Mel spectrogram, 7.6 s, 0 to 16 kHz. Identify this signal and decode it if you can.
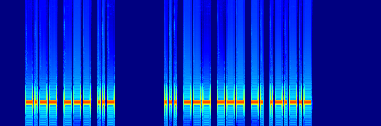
Morse code, heard as a keyed tone, about 25 wpm, 700 Hz. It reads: YOU SOON.
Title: 3x Word-Spacing - Sentences from Top 400 Words - 25wpm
